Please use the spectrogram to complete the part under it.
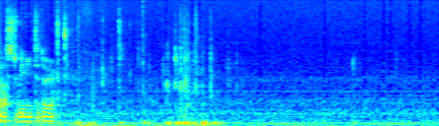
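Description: Keys clatter as a man types on a keyboard.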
